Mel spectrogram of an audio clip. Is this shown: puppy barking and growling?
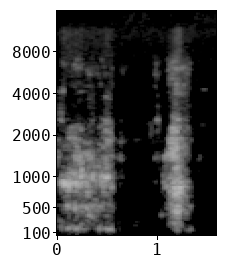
yes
